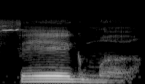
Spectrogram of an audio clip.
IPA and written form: ˈfɪɡ.mə (Figma)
